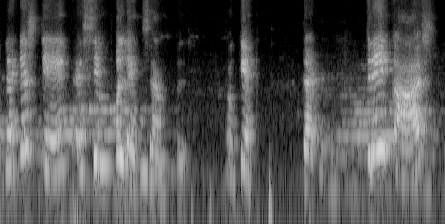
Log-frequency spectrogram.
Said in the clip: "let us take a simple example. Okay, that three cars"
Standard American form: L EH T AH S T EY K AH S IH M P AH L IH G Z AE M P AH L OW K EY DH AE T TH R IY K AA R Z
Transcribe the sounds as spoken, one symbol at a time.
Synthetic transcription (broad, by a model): L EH T AH S T EY K AH S IH M P AH L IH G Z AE M P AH L OW K EY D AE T T R IY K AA R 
